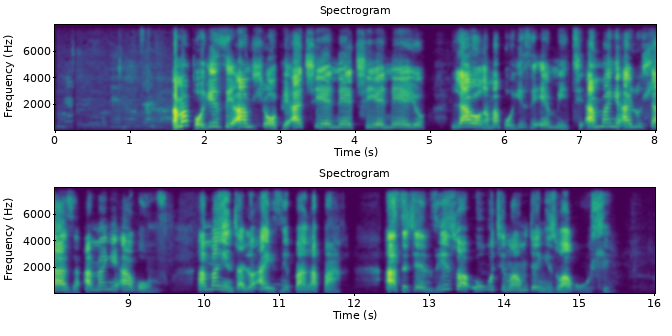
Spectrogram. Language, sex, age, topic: North Ndebele, female, 36-49, health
